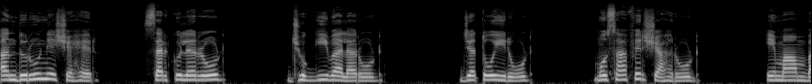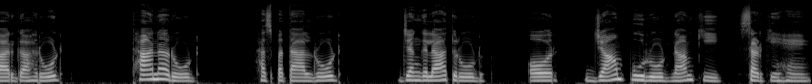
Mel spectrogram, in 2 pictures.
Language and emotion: Urdu, neutral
